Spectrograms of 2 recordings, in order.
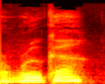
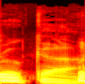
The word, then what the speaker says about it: RVCA: I also bought a pair of RVCA or Ruka, I've been told it's pronounced. – Ruka. – Which doesn't make any sense because there's a V.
